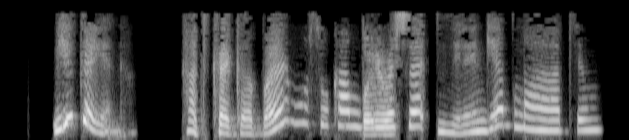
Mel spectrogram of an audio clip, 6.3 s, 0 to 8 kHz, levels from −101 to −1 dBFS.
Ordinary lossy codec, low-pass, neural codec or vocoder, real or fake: MP3, 24 kbps; 7.2 kHz; codec, 16 kHz, 0.5 kbps, X-Codec, HuBERT features, trained on general audio; fake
